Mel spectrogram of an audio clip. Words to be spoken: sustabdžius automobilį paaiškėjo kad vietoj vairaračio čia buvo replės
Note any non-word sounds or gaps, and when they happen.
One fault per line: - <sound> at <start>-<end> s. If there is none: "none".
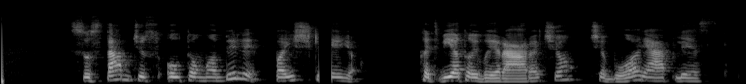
- dropout at 3.2-3.3 s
